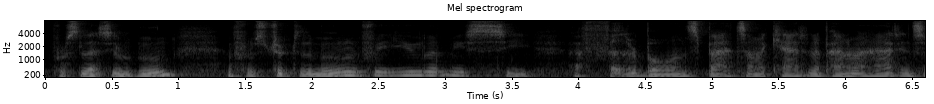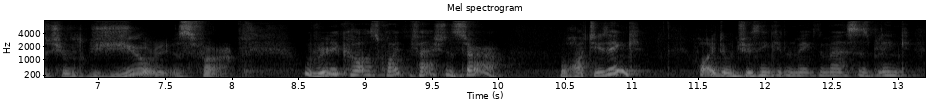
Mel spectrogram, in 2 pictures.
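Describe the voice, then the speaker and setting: A man's voice: a little high, a little mellow, slight background noise. A man voicing a flamboyant, fashion-mad male baboon who talks in pompous, theatrical rhymes. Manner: pompous, sing-song rhyming, fussy and dramatic. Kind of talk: storybook character voice.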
